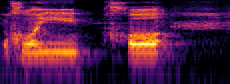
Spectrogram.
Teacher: غین اور خا یہ چوتھا مخرج ہے جو کہ حلق کے شروع حصے سے دونوں ادا ہوتے ہیں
